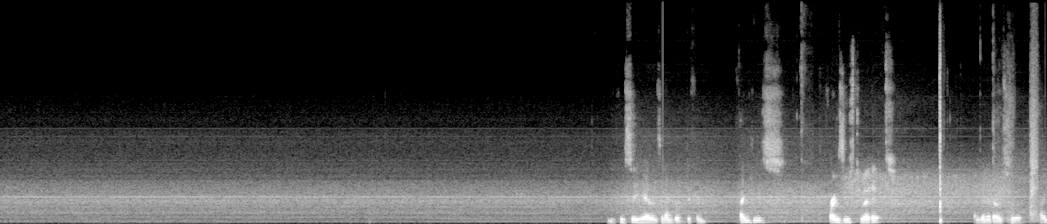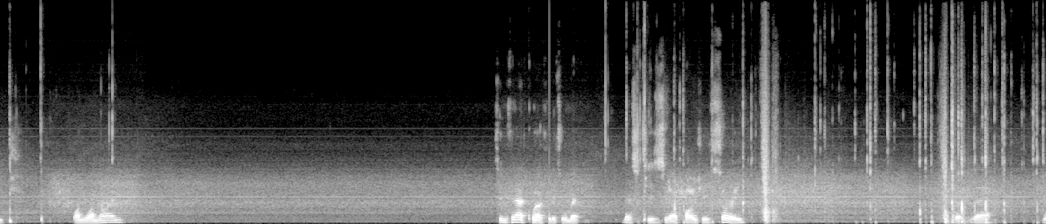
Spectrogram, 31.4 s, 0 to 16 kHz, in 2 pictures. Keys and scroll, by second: 11.9 Right, 12.4 Left, 12.9 BackSpace, 14.7 3, 16.9 Return, 16.9 typing, 18.1-18.9 typing, 26.0-27.5 typing, 28.5-31.4 typing.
